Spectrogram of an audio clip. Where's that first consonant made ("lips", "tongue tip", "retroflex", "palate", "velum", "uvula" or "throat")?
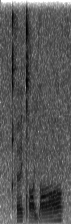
uvula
